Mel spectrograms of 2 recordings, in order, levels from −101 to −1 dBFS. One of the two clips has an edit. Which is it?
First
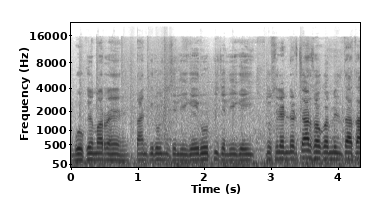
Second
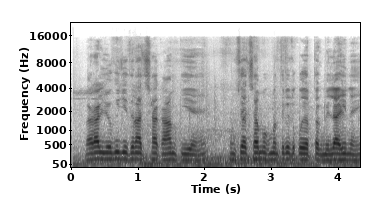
first; 2 cuts; at 0.9 s, 2.9 s

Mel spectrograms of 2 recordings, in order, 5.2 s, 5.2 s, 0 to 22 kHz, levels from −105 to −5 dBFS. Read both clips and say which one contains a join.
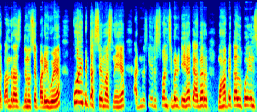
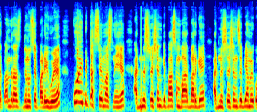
first; 1 cut; at 3.0 s

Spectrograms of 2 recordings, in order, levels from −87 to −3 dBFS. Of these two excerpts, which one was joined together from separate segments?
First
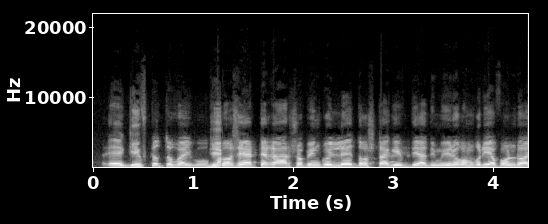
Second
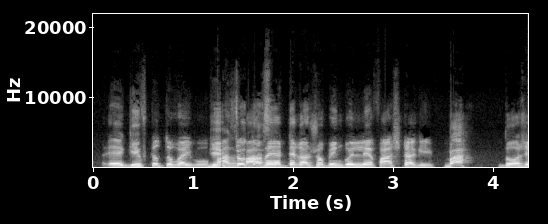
first; 1 cut; at 1.3 s

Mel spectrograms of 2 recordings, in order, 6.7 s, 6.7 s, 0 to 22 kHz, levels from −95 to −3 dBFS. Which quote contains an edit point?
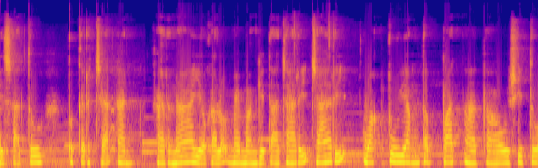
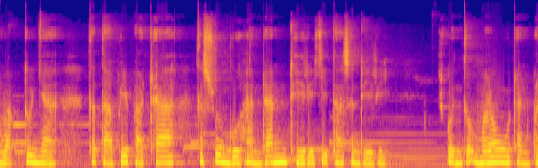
first; 1 cut; at 1.8 s

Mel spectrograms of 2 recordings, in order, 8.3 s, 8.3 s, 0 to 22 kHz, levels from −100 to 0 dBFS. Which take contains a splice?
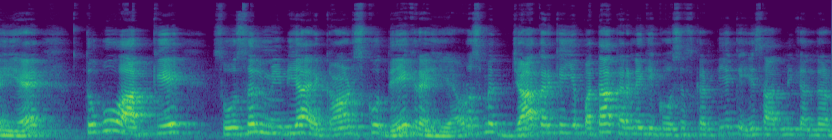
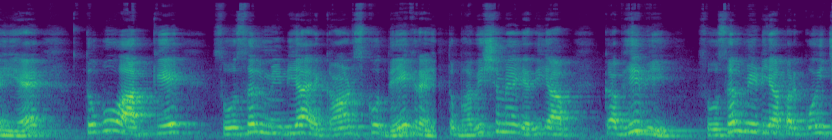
second; 1 cut; at 4.4 s

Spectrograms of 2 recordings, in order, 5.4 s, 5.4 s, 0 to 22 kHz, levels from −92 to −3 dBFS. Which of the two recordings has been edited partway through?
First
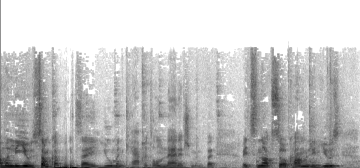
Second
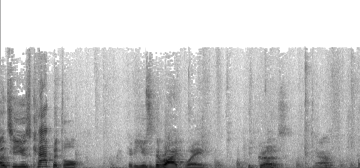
second; 1 cut; at 2.6 s

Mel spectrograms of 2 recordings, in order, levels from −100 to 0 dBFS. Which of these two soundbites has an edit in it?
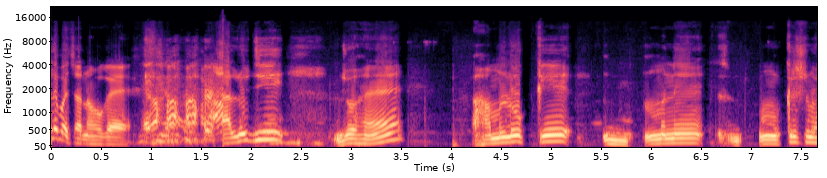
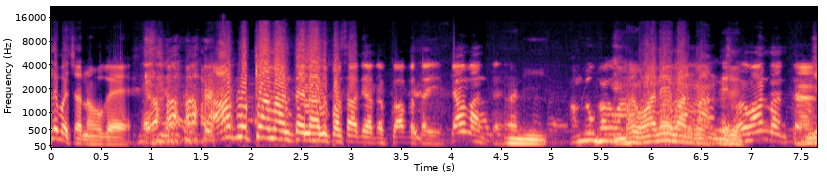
first; 1 cut; at 1.7 s

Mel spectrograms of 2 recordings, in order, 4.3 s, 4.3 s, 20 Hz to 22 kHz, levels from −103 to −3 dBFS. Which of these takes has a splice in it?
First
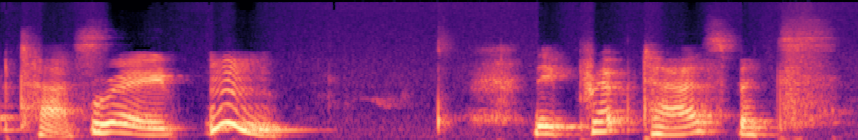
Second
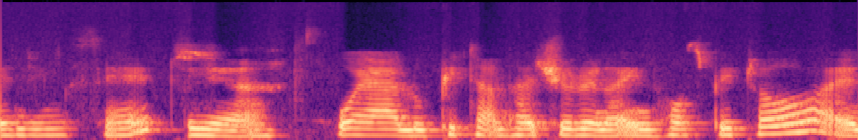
second; 1 cut; at 1.5 s

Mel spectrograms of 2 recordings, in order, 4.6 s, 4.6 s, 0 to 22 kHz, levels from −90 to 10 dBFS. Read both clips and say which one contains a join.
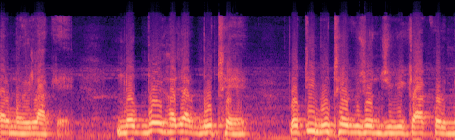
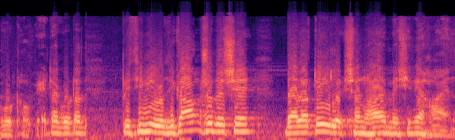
second; 1 cut; at 0.9 s

